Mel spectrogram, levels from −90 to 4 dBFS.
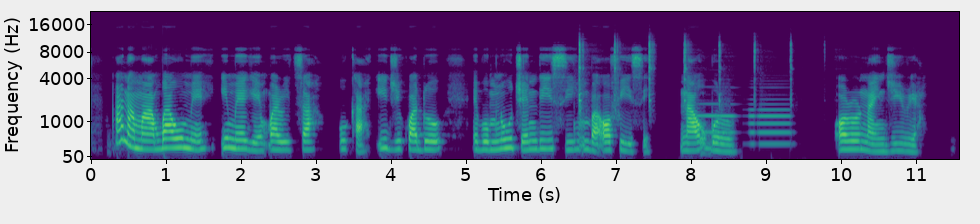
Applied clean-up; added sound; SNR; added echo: neural mask model RNNoise.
